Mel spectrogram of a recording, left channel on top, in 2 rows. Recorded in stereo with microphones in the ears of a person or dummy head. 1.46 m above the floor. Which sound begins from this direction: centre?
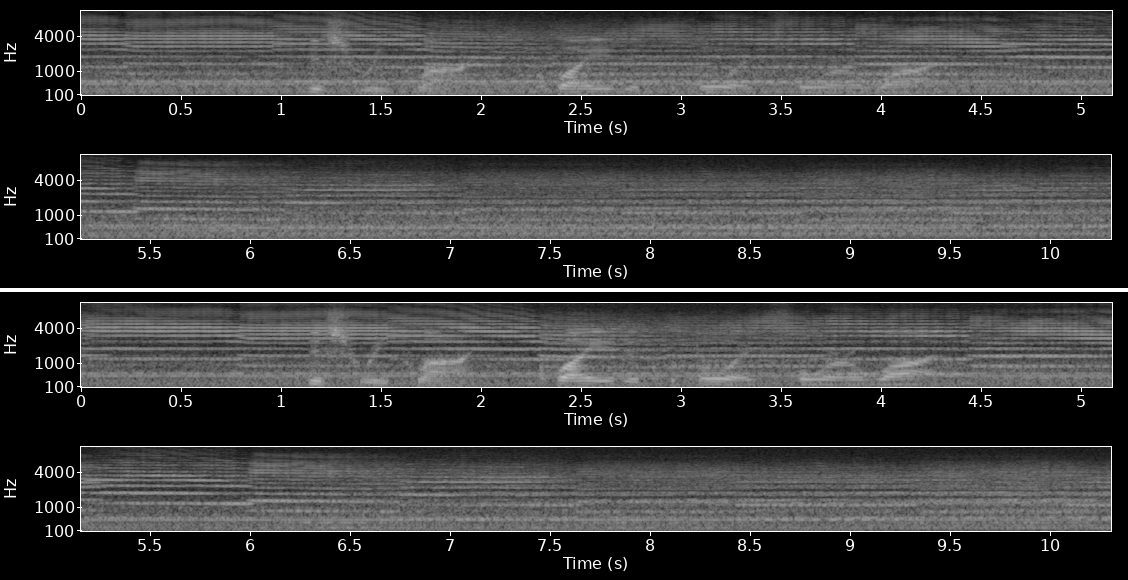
A man speaking, at 1.1 s.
